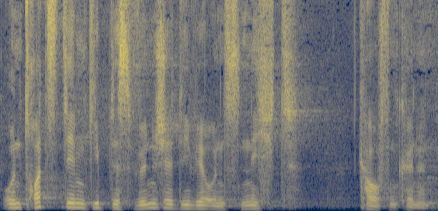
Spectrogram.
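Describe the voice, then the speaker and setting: A man in his thirties gives a Christmas sermon, speaking slowly and asking the congregation questions. His voice is husky, and it rings through a large church with long reverb. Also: mid-range voice, lively intonation, a little mellow. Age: 30s. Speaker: preacher.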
